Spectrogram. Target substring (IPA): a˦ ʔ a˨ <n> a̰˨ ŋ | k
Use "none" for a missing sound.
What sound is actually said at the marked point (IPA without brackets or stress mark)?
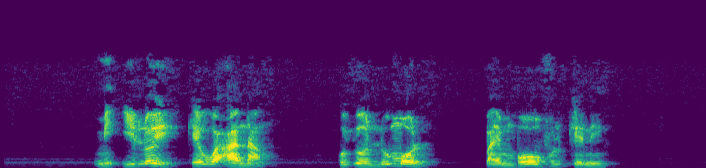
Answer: n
